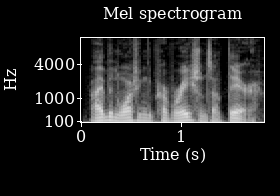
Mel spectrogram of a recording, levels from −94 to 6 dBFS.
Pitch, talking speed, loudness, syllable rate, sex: 110 Hz, 230 wpm, -16 LUFS, 8.0 syllables/s, male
